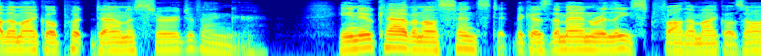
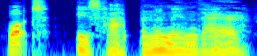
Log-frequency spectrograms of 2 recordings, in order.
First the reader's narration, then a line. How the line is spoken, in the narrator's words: Father Michael asked, keeping his voice under careful control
